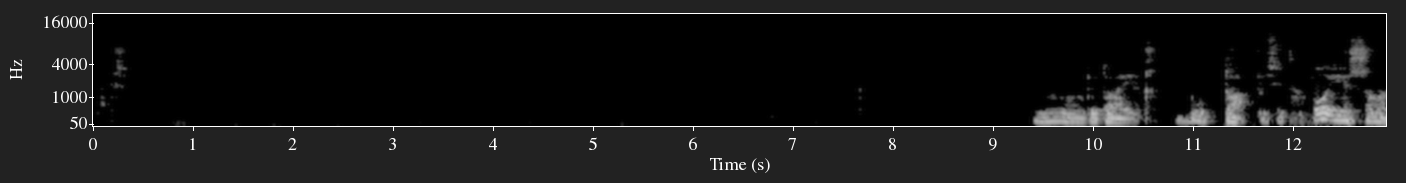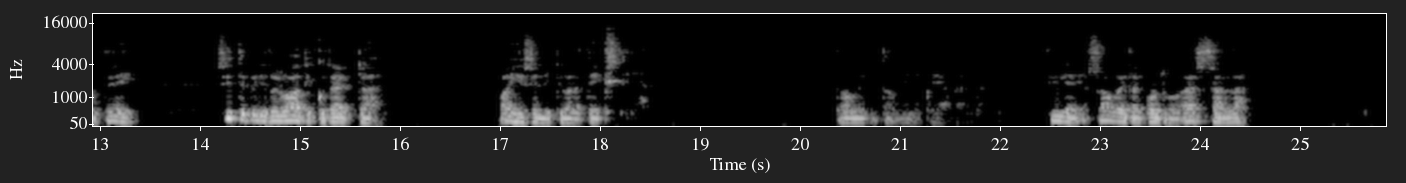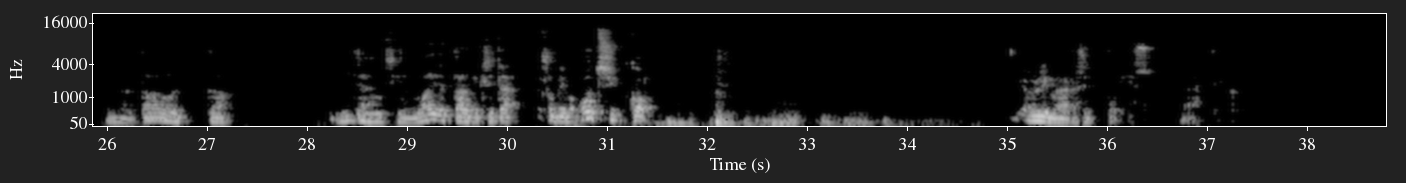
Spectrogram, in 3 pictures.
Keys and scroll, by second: 9.6 Delete, 18.8 ctrl+s, 32.0-37.0 typing, 37.9 ctrl+shift+Right, 38.2 Delete, 38.4 ctrl+shift+Right, 38.6 Delete.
